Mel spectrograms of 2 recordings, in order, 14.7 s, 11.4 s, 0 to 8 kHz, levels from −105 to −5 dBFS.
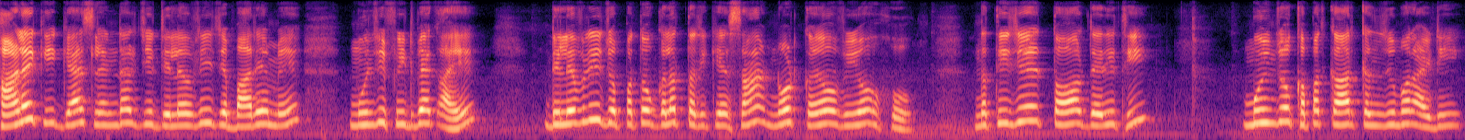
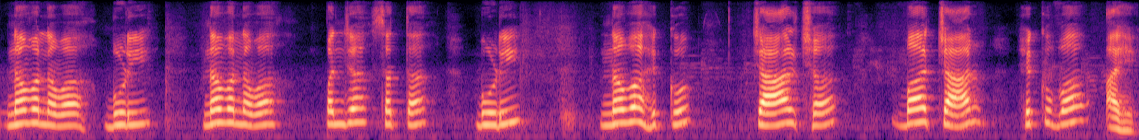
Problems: constant background noise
